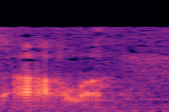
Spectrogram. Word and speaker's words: Allah: That's what it, how you pronounce it is Allah.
